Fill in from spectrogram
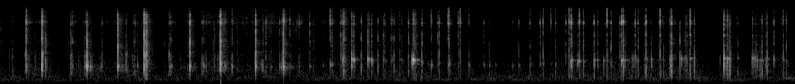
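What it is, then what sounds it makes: Plastic lipstick case. Long pink nails tap and click on a small, hollow black plastic lipstick tube with a clear plastic cap. The result is a rapid, irregular stream of sharp, bright clicks with no low end and almost no ring, with brief lulls near the middle and toward the end.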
